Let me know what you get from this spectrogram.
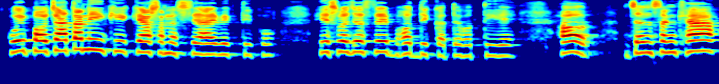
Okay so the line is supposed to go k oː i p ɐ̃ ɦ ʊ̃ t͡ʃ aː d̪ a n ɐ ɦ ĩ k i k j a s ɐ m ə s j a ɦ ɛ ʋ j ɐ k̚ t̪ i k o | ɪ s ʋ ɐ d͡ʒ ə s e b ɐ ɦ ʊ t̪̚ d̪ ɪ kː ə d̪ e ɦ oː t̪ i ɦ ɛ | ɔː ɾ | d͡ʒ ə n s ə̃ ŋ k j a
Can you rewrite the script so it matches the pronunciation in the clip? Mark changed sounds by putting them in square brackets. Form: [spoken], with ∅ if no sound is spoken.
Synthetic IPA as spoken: k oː i p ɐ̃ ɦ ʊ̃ t͡ʃ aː [t̪] a n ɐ ɦ ĩ k i k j a s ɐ m ə s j a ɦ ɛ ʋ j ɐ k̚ t̪ i k o | ɪ s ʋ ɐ d͡ʒ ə s e b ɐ ɦ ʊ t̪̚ d̪ ɪ kː ə [t̪] e ɦ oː t̪ i ɦ ɛ | ɔː ɾ | d͡ʒ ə n s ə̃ ŋ [kʰ] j a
